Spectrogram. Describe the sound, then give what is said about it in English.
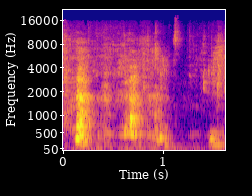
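Water gushes from a sink tap whose neck has just been ripped off, splashing in uneven surges over a couple of seconds, with a brief stretch of quieter flow and faint voice sounds mixed in. “The sink, you just ripped off the neck of the sink!”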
